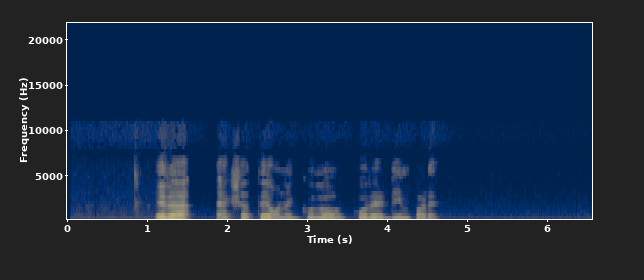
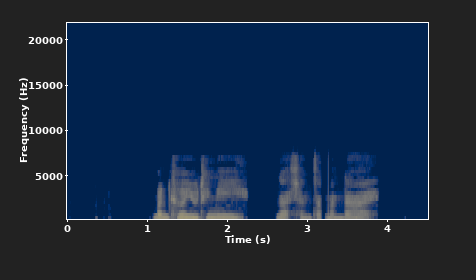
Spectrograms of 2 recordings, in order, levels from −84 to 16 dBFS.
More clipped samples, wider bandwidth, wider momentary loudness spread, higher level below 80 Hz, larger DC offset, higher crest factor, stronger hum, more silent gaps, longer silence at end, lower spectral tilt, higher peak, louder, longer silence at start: neither; first, 11 kHz vs 7.6 kHz; about the same, 15 LU vs 14 LU; first, -58 dBFS vs -70 dBFS; neither; about the same, 22 dB vs 20 dB; neither; second, none vs 2.34-2.59 s; first, 1.95 s vs 0.65 s; first, -6.5 dB/octave vs -4 dB/octave; first, -4 dBFS vs -12 dBFS; first, -23 LUFS vs -30 LUFS; second, 0.85 s vs 1.05 s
